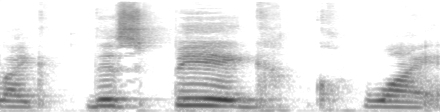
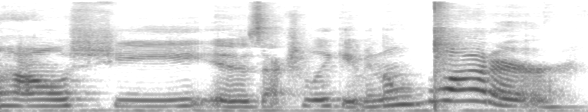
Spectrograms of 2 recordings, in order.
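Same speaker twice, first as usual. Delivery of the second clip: ordinary talk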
